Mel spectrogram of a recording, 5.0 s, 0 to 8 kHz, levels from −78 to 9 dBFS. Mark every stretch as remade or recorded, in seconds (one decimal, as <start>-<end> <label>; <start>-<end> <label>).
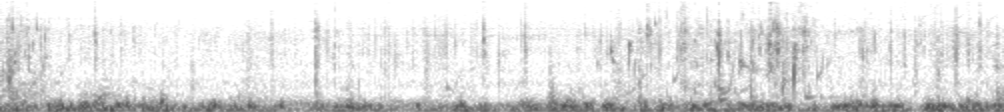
0.0-1.7 recorded; 1.7-3.1 remade; 3.1-5.0 recorded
